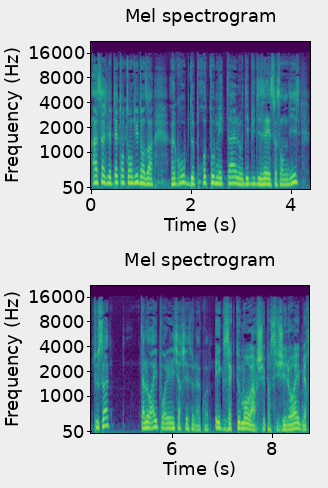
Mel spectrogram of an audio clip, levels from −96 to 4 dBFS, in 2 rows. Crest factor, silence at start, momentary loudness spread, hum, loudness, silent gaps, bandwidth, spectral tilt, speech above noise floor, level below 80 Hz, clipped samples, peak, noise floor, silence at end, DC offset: 14 dB; 0 s; 6 LU; none; -15 LUFS; none; 16 kHz; -5.5 dB/octave; 35 dB; -44 dBFS; under 0.1%; -2 dBFS; -50 dBFS; 0 s; under 0.1%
